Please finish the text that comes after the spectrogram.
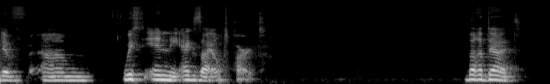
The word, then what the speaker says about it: Baghdad: Baghdad, pronounced with a ghain, stumbling from the back of the tongue and the top of the throat, like a gentle gurgle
